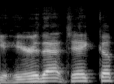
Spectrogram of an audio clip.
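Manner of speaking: mock Midwestern inflection. Imitating a voice heard in a recording: imitating a Midwestern inflection. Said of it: "that Midwestern inflection that they have".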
